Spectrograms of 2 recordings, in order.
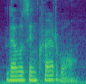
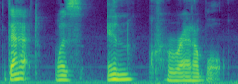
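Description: First: Said in the usual way. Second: "That was incredible" slow, with pauses between words; slow emphasis. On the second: Real, not acted. Viewer sums up "That was incredible", slowly and emphatically. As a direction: weigh out each word of "That was incredible". Repeats verdict after taking a minute.

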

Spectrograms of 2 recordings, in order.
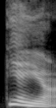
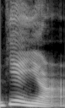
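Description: First: 电影 with a curled r sound on the end; everyday northern-style r-coloured final on 电影; erhua ending. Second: Said in the usual way. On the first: Shown as a demonstration. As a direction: say 电影 as diànyǐngr, rhotacised. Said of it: "뒤에 얼화음을 추가해서 평소에는". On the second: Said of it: "뒤에 얼화음을 추가해서".

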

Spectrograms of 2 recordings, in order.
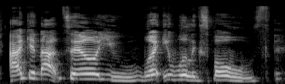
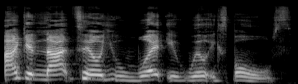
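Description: First: Said in the usual way. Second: "I cannot tell you what it will expose" slowed down, every word weighed; slow emphatic repeat. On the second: Shown as a demonstration. Warning viewers about budgets, slow and weighty. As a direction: say it again slowly, letting it sink in.

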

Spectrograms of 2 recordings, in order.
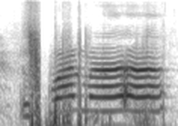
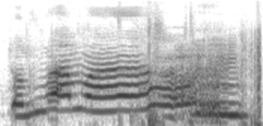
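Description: First: Said in the usual way. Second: "Türk var mı" drawn out slowly, higher; slow stretched call. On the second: Shown as a demonstration. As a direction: stretch out "Türk var mı" like calling across a room. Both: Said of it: "Türk var mı yazayım".

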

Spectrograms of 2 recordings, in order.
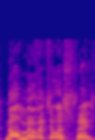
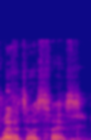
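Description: First: Raised bossy instruction; loud. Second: Said in the usual way. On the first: Real, not acted. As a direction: call the order out. Directing the camera holder.

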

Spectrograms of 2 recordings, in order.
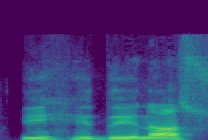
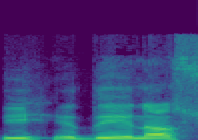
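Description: The two takes are said the same way.

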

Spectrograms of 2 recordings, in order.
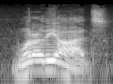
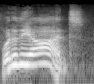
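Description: First: Said in the usual way. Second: High exclamation. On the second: Shown as a demonstration.

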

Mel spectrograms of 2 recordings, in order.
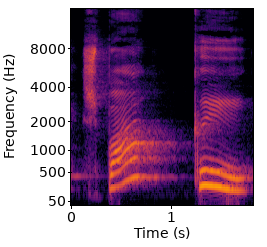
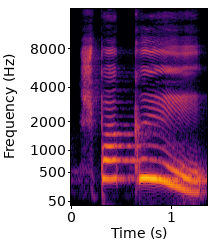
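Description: First: Said in the usual way. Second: Шпаки called out loud and high, stress on ки; calling out. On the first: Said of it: "два склади". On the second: Shown as a demonstration. Teacher calling the starlings with the children, loud Шпаки. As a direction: call Шпаки to the birds, leaning on ки. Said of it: "Покличемо їх".

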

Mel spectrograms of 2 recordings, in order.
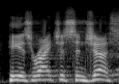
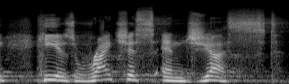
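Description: First: Said in the usual way. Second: Drawn out very slowly, each word weighed; slow emphasis. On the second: Acted. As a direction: let every word land, very slow. Preacher stresses God's justice.

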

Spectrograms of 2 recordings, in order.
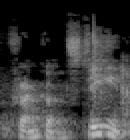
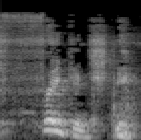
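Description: First: Frankenstein said as "Fronkon-steen"; film-style mispronunciation. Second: Frankenstein said slowly as "Franken-steen"; corrected pronunciation. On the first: Player quoting Young Frankenstein, Frankenstein pronounced "Fronkon-steen". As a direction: say Frankenstein with "on" in the middle and "steen" at the end. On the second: Game master correcting a film quote, Frankenstein drawn out as "Franken-steen". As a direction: stretch out Frankenstein with a "steen" ending. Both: Acted. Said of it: "It's like young Frankenstein".

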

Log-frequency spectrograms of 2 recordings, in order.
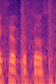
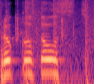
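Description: First: Said in the usual way. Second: High, slow stretched FRUKOSTOST; drawn-out echo. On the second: Pretend. Echoing a teammate's silly word, high and drawn out. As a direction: draw out FRUKOSTOST slowly in a high voice.

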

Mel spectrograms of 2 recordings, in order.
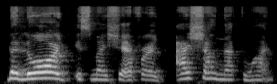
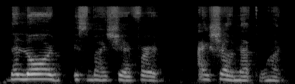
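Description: First: Louder proclaiming of The Lord is my shepherd; preacher proclaiming Psalm twenty-three to the church; proclaimed. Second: Soft recital. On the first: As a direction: declare it boldly. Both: Shown as a demonstration. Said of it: "repeated louder".

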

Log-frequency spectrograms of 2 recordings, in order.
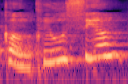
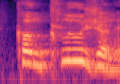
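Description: First: "conclusión" with a hissed Spanish s; plain unvoiced S. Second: "conclusion" with a voiced zh for the s; vibrating S. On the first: Teacher showing learners what not to say, normal S. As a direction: say "conclusión" Spanish-style, ending "-syon". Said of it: "S normal, no". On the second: Teacher correcting learners' pronunciation, S vibrated. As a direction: buzz the s in "conclusion". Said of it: "la S tiene un poquito de vibración". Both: Shown as a demonstration.

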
